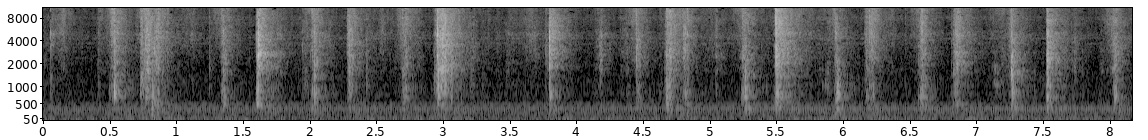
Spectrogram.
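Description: Cards being shuffled and drawn from a deck make many crisp, short snapping clicks at a fairly regular pace, with no talk.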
